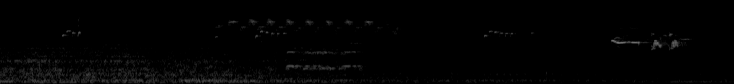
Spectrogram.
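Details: Canary sings a pulsed high trill of about ten beats, followed after a pause by a short chirping burst and a final loud, wavering whistled phrase; low hum throughout.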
